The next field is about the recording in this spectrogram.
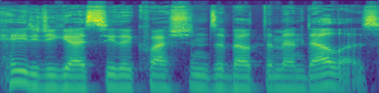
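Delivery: ordinary delivery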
